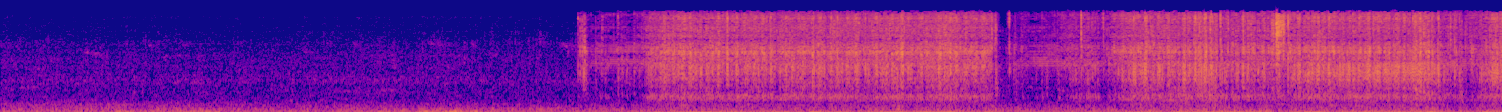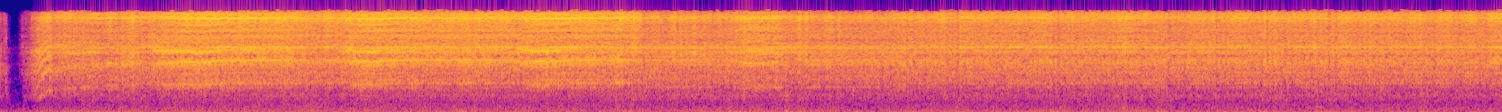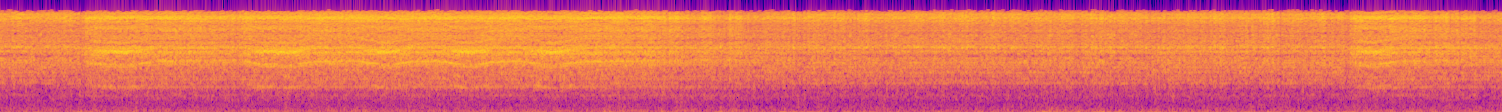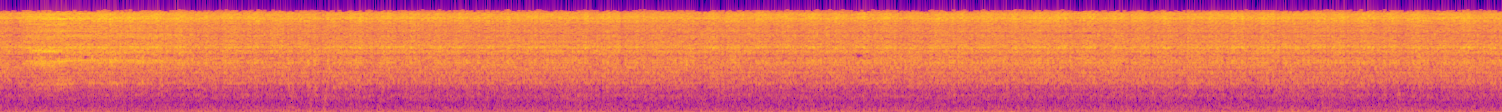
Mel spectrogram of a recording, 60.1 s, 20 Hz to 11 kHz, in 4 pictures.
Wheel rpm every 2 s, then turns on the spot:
0, 0, 0, 10, 20, 10, 10, 40, 210, 230, 230, 230, 230, 230, 230, 230, 220, 220, 230, 230, 230, 230, 230, 230, 240, 230, 230, 230, 230, 230.
6-10 12-14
